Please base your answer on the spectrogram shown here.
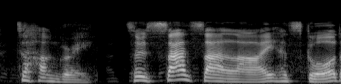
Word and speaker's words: Szalai: n to Hungary so sazal has scored I think it's szalai isn't it not saz like I've been saying I'm really like I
